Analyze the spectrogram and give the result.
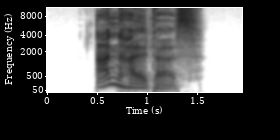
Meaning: genitive singular of Anhalter
- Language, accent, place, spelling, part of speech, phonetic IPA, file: German, Germany, Berlin, Anhalters, noun, [ˈanˌhaltɐs], De-Anhalters.ogg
